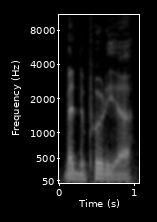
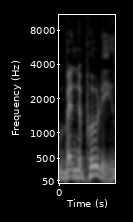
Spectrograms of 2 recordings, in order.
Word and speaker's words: Bendapudi: I believe it's Bendapudi. – Bendapudi. There's no A at the end. – No, Bendapudi.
